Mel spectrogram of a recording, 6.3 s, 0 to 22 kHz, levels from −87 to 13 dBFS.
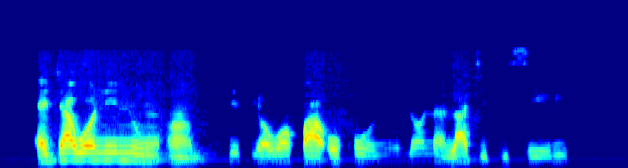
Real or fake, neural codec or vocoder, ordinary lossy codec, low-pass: real; none; none; none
